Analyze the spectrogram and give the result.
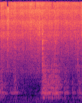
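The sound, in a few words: stirring rice puttu with fried onions in a pan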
